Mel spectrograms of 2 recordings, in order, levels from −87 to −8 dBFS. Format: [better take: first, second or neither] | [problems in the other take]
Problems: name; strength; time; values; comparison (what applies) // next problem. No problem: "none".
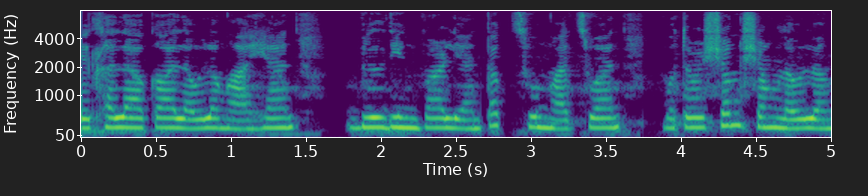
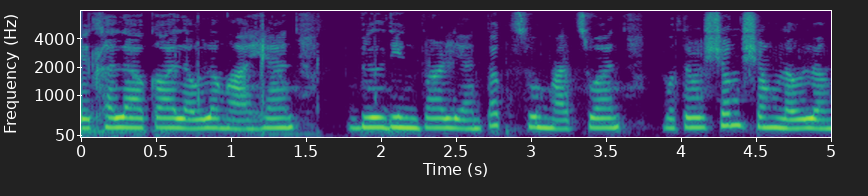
first | noise reduction (neural mask model DeepFilterNet 3)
